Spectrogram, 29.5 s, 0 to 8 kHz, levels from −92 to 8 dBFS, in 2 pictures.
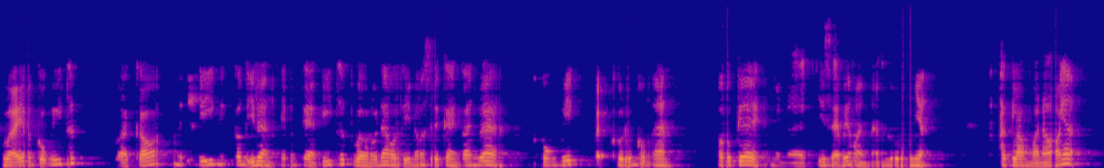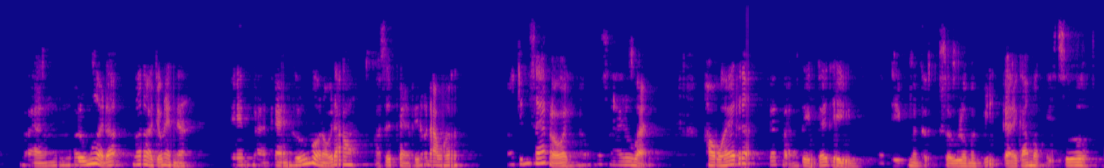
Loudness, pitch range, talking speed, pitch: -27 LUFS, 150-190 Hz, 200 wpm, 165 Hz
